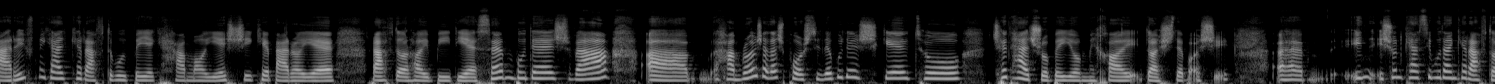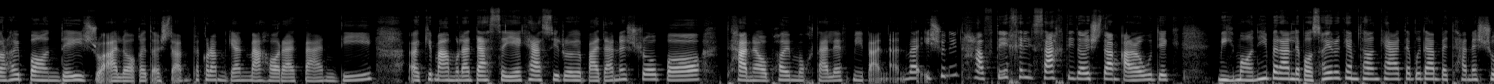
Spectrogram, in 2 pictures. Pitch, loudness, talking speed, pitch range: 215 Hz, -27 LUFS, 150 wpm, 190-270 Hz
